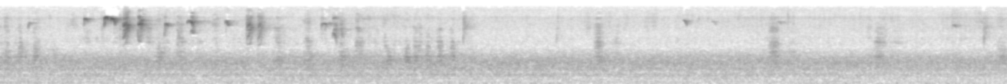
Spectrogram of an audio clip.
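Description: Small birds giving short, high, thin calls, a quick cluster of them about a second in and a few scattered later, over a steady background hum of outdoor ambience.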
